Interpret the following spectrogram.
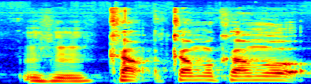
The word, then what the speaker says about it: camu camu: in Brazil, your native country, which is called camu camu. Am I pronouncing that right? Yes. Camu camu, or there's a scientific name for camu camu as well that I don't remember right now.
